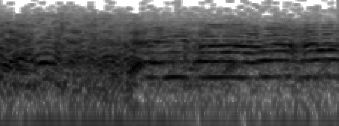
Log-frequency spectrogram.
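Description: Men's voices overlapping at first, then from about a second in a male voice chanting in long held notes, the sung delivery of qalta poetry.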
